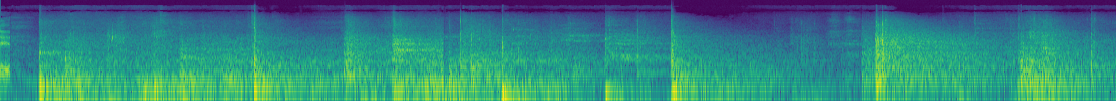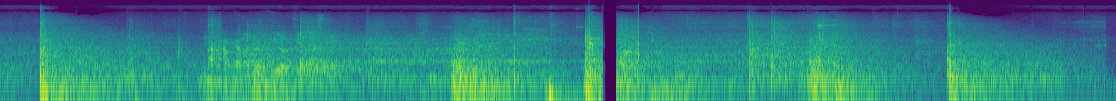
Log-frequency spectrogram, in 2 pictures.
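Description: Stunt scooters riding on skatepark ramps: the wheels roll steadily, with repeated sharp thumps of landings and impacts every second or two, and voices in the background.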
